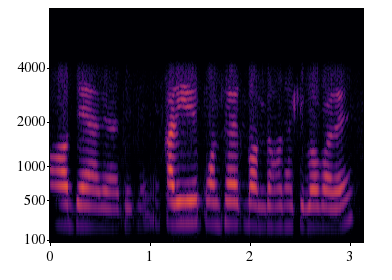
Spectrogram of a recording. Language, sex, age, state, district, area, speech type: Assamese, female, 30-45, Assam, Nagaon, rural, conversation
